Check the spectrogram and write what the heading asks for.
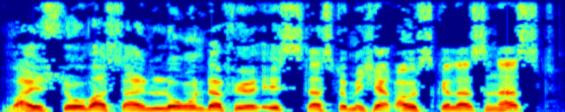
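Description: A man voicing a huge, boastful bottle spirit who threatens in a loud, raised voice. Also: little pitch movement, unhurried, no room sound, studio quality, natural voice. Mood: menacing. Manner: booming, threatening, later pleading.

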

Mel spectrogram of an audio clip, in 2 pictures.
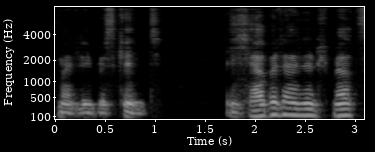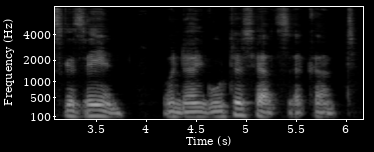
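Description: A man's voice: on the low side, slightly rough, exaggerated voice. A man voicing a wise, motherly fairy. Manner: gentle, admonishing.

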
